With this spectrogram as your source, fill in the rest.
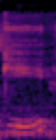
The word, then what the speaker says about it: ghee: use something called Gea's it's pronounced or it spelled ji-hae and it's pronounced ghee and basically what ghee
